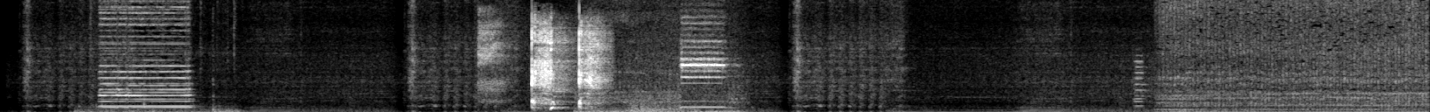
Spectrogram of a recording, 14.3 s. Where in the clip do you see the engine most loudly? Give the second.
12 s.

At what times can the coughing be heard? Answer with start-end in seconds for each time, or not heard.
4.8-6.2.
